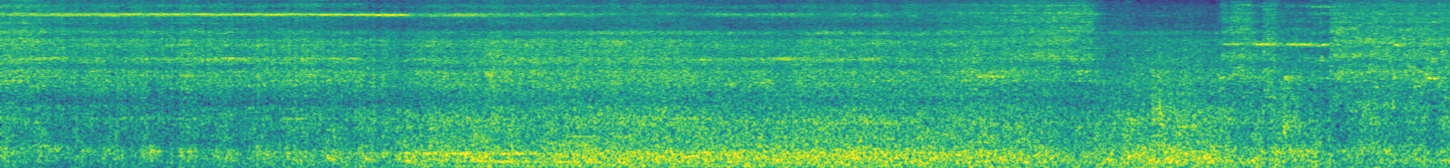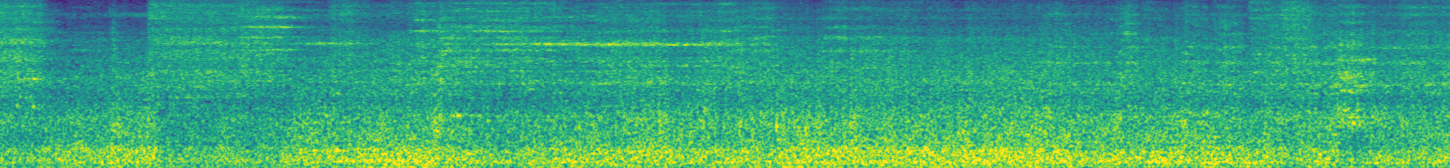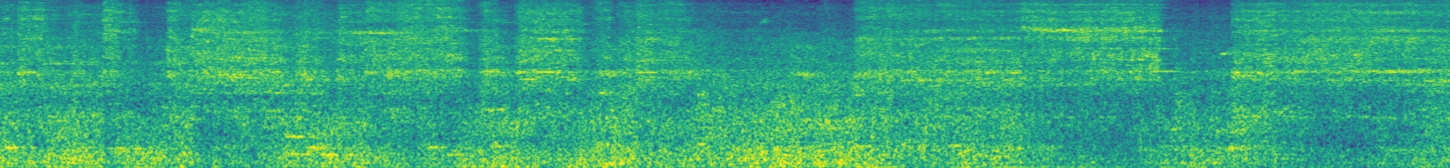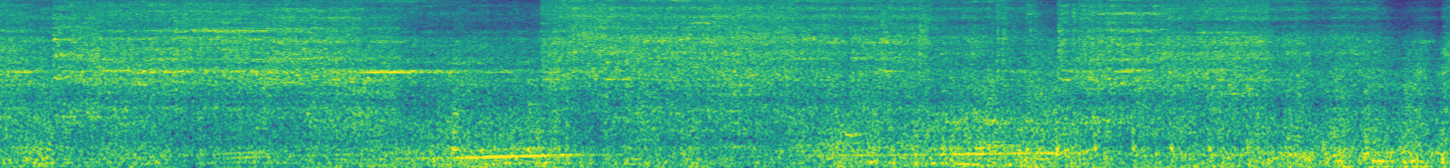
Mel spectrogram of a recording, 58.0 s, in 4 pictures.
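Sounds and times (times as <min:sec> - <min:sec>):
high wheel squeal: 0:00.0 - 0:11.6, 0:12.2 - 0:15.1, 0:16.0 - 0:23.2, 0:37.0 - 0:57.2
steel wheels running on rails: 0:00.0 - 0:58.0.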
